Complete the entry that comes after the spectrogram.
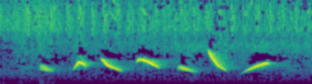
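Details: Wild green-winged saltator singing free in nature: a series of seven clear, loud whistled notes, each slurred down or up, delivered at a steady pace with brief gaps, and a faint high insect hiss behind.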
